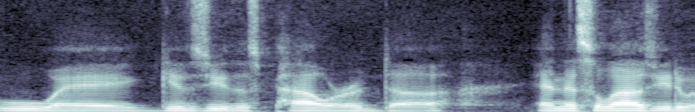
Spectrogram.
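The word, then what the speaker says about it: 德: the early Chinese call unfortunately the Mandarin pronunciation is Du which sounds kind of funny it's this energy you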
